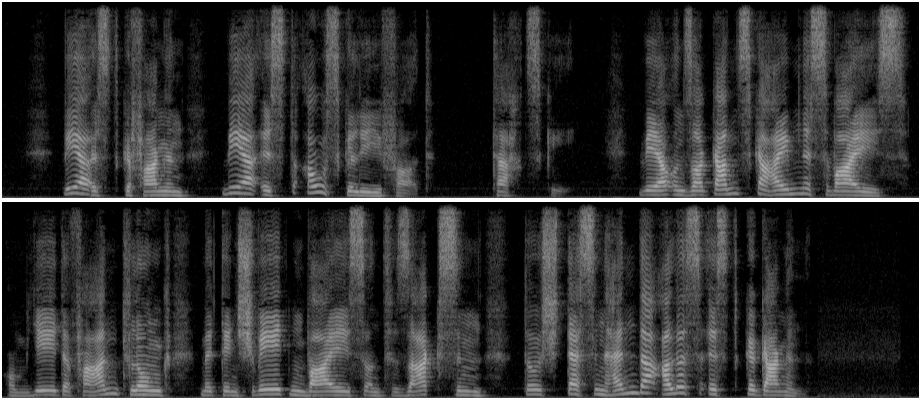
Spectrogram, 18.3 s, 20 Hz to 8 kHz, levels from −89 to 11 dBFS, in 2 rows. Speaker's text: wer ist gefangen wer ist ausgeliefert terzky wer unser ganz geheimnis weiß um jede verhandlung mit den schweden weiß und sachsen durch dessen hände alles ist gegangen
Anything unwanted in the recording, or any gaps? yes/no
no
